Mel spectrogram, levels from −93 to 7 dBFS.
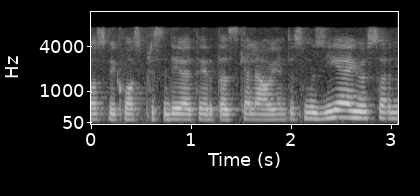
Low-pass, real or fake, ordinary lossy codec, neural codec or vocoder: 7.2 kHz; real; AAC, 64 kbps; none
